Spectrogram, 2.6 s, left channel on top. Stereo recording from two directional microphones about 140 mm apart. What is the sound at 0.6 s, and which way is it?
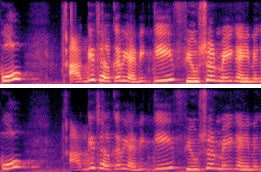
Speech, 45° left (ahead or behind).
